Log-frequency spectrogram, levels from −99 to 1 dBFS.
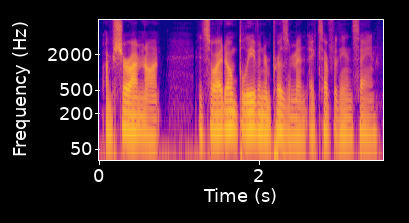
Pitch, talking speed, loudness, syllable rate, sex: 90 Hz, 235 wpm, -20 LUFS, 7.7 syllables/s, male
